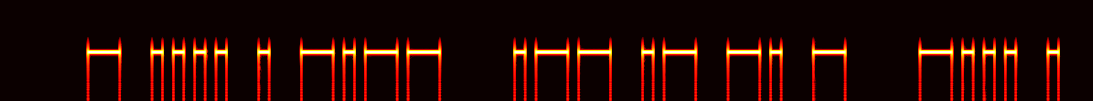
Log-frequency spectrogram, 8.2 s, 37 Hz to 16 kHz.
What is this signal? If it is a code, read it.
Morse code, heard as a keyed tone, about 15 wpm, 700 Hz. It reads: THEY WANT BE
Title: Sentences from Top 1000 Words 15wpm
